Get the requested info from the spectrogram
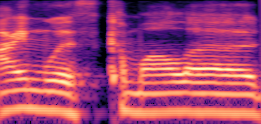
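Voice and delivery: plain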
